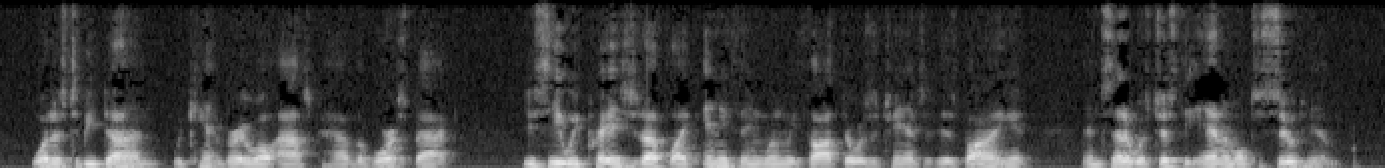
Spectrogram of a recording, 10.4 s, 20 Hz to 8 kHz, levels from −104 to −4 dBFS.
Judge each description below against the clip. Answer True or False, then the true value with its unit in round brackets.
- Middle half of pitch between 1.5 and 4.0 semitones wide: False (4.5 semitones)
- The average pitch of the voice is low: True (125 Hz)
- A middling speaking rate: False (255 wpm)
